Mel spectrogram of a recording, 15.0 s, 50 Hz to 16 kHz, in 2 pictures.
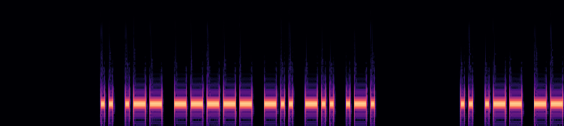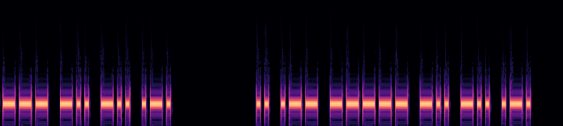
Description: Morse code, heard as a keyed tone, about 22 wpm, 700 Hz. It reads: IW0DDR IW0DDR IW0DDR
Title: DXCC-100 Call Signs - 6 Characters - Repeated 3x - 22wpm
